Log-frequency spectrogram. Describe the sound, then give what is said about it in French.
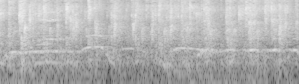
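An audience claps to cheer on two debate teams, a busy run of many quick claps at a steady level, with a voice heard over the applause. “Veuillez maintenant acclamer pour les encourager les deux équipes.”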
